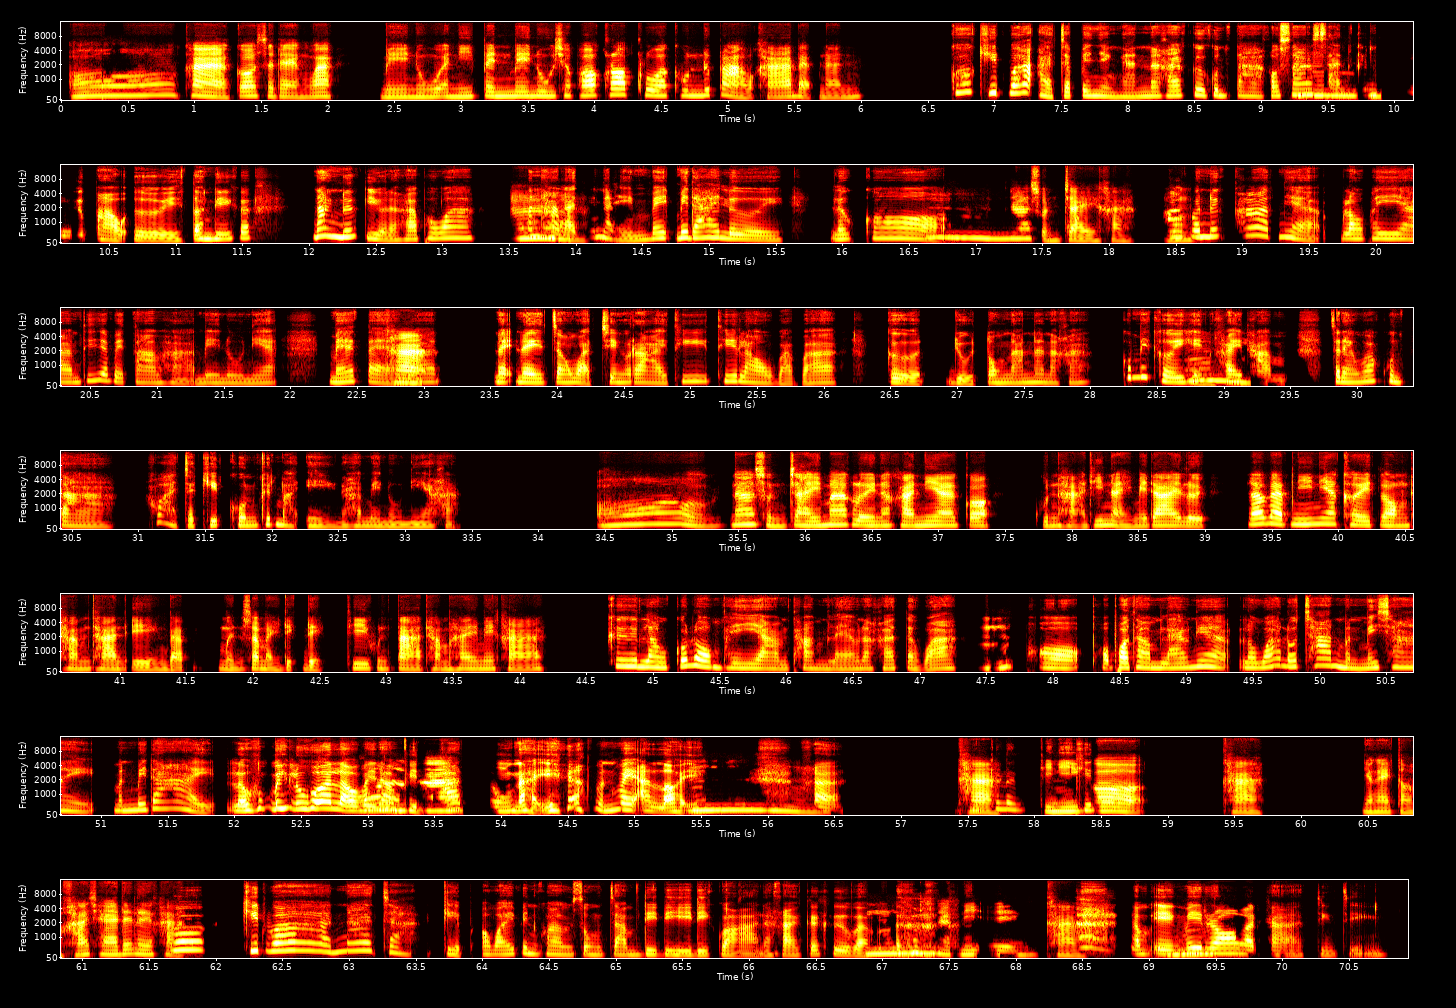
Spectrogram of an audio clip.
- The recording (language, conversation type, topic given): Thai, podcast, อาหารจานไหนที่ทำให้คุณคิดถึงคนในครอบครัวมากที่สุด?
- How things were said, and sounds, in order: tapping; other background noise; laughing while speaking: "ไหน"; chuckle; chuckle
